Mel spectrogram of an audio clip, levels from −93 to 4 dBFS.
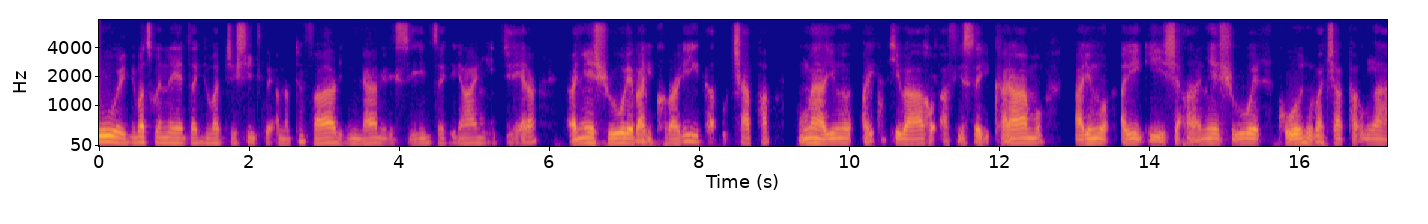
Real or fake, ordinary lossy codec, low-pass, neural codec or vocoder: fake; AAC, 48 kbps; 7.2 kHz; codec, 16 kHz, 0.5 kbps, FunCodec, trained on Chinese and English, 25 frames a second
